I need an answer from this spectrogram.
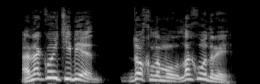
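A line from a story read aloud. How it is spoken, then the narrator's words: Boy shouting from behind. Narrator (Russian): крикнул сзади неделикатный отрок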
